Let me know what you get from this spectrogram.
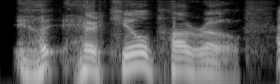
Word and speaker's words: Hercule Poirot: And Hercule Poirot, I can't say his name. Is it Hercule? – Hercule Poirot.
